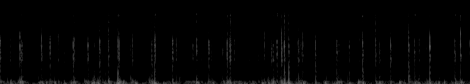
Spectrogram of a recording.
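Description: Both hands type with their fingertips on a backlit laptop keyboard with plastic keys, producing a quick, quiet stream of short clicky taps. The taps are dry and bright over a low rumble, with no ring after each keystroke.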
